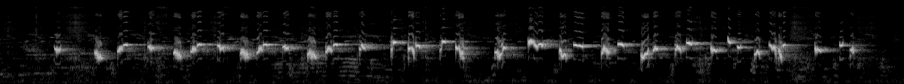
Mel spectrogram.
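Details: Yellow-vented bulbul calling other bulbuls in a long, steady chatter of bright, bubbly chirps, roughly three per second, slurring up and down, continuing for nearly nine seconds without pause.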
